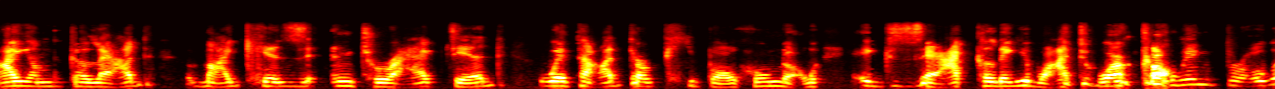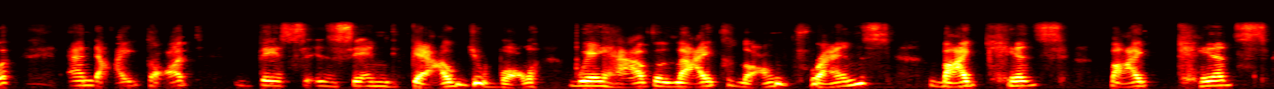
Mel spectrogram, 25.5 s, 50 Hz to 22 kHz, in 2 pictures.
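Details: Adult man who had a cerebellar stroke at age 35, now has a paralyzed vocal cord and aphasia; finding: dysphonia and slow speech after stroke.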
